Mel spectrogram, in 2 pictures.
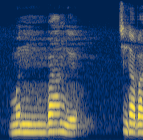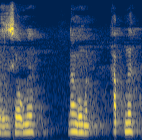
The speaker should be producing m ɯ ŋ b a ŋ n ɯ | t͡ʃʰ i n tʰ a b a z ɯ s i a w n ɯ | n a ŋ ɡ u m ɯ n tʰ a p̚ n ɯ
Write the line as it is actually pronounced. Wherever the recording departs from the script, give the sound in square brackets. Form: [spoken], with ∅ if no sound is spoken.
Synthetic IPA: m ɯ [n] b a ŋ n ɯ | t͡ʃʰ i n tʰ a b a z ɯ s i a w n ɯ | n a ŋ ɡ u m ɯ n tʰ a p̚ n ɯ

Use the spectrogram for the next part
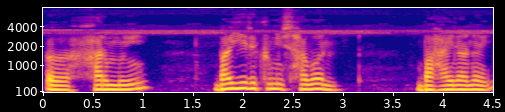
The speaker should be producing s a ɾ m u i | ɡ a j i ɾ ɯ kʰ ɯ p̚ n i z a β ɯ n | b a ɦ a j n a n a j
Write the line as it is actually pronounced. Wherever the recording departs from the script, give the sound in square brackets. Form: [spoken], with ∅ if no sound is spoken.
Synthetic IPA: [h] a ɾ m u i | [b] a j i ɾ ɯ kʰ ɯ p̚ n i [s] a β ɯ n | b a ɦ a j n a n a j

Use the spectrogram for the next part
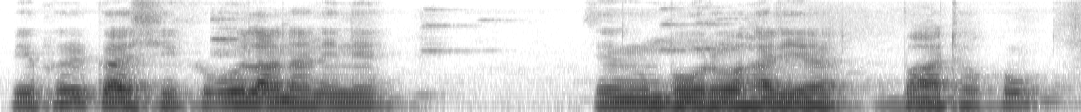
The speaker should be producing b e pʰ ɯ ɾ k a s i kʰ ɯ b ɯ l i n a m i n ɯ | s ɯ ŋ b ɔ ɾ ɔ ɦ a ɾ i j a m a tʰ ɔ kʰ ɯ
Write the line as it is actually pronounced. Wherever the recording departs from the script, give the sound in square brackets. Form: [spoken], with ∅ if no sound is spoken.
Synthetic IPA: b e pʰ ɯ ɾ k a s i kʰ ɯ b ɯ l [a] n a [n] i n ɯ | [z] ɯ ŋ b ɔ ɾ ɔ ɦ a ɾ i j a [b] a tʰ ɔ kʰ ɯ

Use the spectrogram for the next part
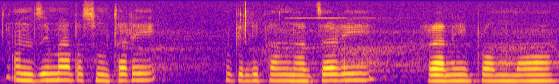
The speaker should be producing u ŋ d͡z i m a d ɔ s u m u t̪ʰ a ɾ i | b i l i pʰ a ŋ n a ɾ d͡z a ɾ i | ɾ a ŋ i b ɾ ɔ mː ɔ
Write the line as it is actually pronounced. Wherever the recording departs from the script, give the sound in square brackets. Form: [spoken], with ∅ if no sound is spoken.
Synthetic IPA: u [n] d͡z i m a [b] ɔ s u m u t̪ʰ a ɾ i | b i l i pʰ a ŋ n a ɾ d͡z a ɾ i | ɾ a [n] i b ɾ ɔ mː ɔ

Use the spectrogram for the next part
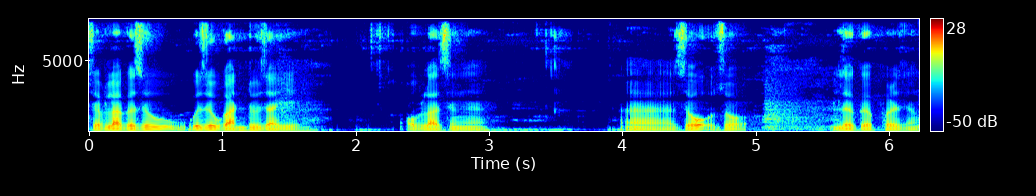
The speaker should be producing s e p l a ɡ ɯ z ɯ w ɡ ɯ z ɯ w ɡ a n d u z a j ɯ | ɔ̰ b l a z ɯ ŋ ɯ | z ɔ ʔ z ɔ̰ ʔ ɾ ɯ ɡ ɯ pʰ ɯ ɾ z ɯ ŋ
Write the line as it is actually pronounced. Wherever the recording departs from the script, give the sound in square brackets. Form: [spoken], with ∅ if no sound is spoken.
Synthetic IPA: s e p l a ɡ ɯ z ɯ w ɡ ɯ z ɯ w ɡ a n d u z a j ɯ | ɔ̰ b l a z ɯ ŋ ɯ | z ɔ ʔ z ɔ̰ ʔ [l] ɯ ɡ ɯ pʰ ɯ ɾ z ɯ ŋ

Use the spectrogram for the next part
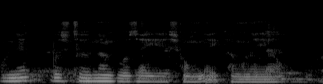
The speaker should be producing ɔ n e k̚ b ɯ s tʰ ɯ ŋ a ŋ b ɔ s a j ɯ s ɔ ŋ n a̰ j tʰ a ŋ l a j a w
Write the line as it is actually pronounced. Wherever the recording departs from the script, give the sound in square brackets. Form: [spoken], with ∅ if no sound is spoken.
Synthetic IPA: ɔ n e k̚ b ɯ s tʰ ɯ [n] a ŋ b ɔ [z] a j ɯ s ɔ ŋ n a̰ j [kʰ] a ŋ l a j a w

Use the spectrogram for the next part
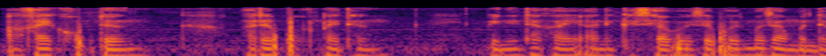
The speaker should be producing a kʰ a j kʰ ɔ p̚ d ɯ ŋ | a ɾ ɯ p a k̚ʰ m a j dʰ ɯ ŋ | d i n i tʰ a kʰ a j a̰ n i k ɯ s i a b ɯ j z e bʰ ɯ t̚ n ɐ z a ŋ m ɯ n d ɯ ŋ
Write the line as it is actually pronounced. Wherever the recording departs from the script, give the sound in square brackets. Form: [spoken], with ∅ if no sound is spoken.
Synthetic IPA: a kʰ a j kʰ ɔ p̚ d ɯ ŋ | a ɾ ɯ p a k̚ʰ [n] a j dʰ ɯ ŋ | [b] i n i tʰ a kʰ a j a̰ n i k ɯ s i a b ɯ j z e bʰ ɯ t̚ [m] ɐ z a ŋ m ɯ n d ɯ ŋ

